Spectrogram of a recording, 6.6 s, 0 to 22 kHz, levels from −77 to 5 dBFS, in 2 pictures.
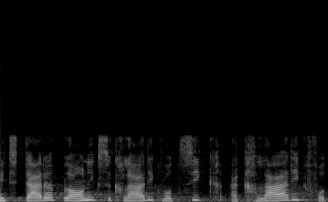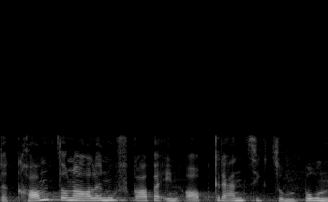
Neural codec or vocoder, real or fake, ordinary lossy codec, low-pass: none; real; none; 7.2 kHz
